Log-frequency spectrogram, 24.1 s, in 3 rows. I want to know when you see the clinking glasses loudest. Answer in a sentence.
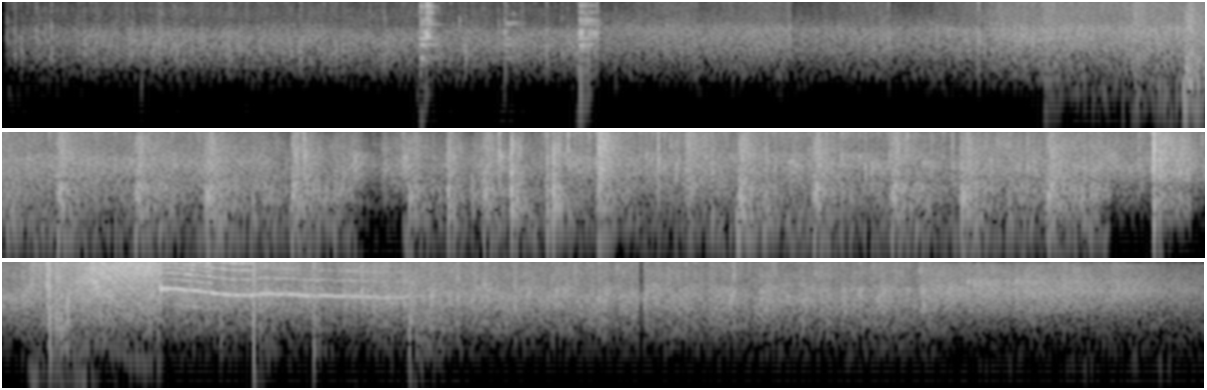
The loudest moment of the clinking glasses is at 3 seconds.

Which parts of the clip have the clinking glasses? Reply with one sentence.
You can hear the clinking glasses from 2.8 to 4.0 s.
